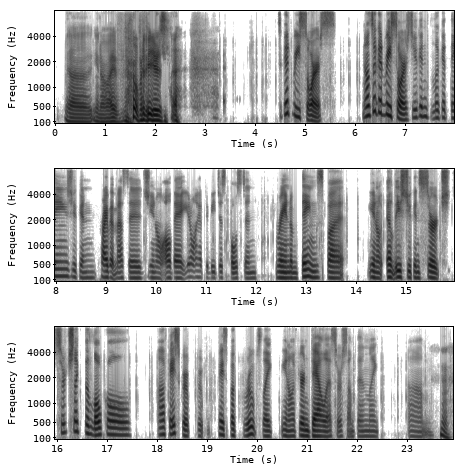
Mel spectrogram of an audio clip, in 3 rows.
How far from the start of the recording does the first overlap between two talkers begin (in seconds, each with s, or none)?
none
